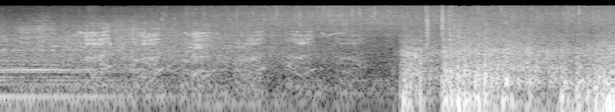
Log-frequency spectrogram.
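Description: Music fades out, then about four seconds in a rumble of thunder with rain starts suddenly and keeps going.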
